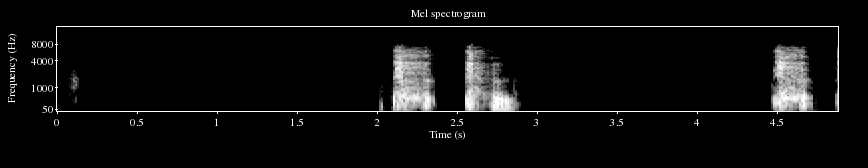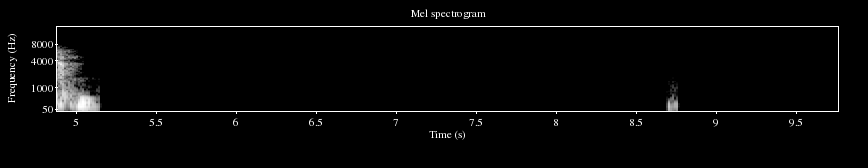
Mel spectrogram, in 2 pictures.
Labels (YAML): expert_labels:
- quality: good
  cough_type: dry
  dyspnea: false
  wheezing: false
  stridor: false
  choking: false
  congestion: false
  nothing: true
  diagnosis: COVID-19
  severity: unknown
age: 28
gender: male
respiratory_condition: false
fever_muscle_pain: false
status: symptomatic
